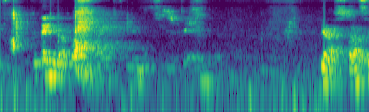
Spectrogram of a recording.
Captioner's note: audience member sneezes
